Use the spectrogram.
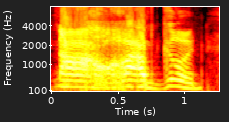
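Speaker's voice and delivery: slow, pushed-out words while still choking; strained after choking. Acted. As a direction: force the words out past the cough. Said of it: "choking and is like".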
